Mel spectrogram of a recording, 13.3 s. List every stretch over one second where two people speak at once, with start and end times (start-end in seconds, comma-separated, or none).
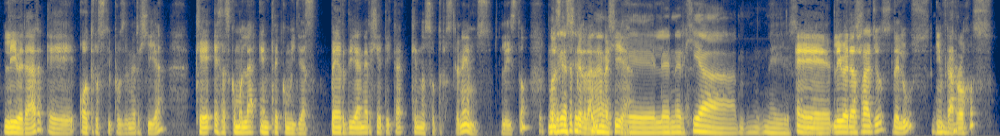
7.2-8.5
